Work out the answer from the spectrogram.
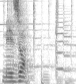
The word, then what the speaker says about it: maison: Maison, maison. So here it's not nasal again because of the letter E.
